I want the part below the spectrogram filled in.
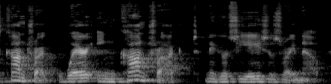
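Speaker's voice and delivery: CON-tract as in the noun contract; noun stress. Shown as a demonstration. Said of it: "the adjective or noun".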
